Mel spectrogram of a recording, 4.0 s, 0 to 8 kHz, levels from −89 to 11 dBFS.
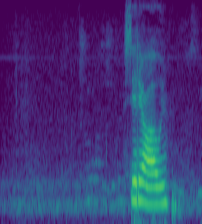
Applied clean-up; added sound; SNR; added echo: none; none; none; none.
